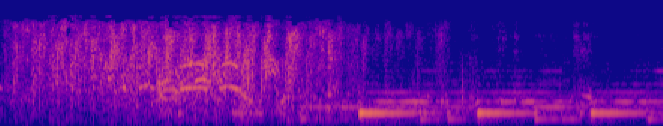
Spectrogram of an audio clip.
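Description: A crowd applauds and cheers steadily for several seconds, then the clapping thins out as a guitar begins, strumming three ringing chords at roughly even intervals.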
